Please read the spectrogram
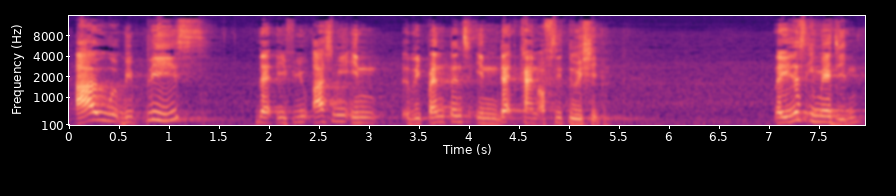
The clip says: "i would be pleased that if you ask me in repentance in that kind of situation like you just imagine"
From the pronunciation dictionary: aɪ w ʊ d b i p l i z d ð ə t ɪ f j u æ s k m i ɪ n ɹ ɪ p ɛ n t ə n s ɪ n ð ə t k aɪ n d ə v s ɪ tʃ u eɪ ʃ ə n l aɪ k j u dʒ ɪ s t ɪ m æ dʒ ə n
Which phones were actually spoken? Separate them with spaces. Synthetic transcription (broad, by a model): aɪ w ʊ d b i p l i s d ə t ɪ f j u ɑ s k m i ɪ n ɹ ɪ p ɛ n t ə n s ɪ n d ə t k aɪ n d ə f s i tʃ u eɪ ʃ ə n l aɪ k j u dʒ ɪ s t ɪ m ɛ dʒ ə n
